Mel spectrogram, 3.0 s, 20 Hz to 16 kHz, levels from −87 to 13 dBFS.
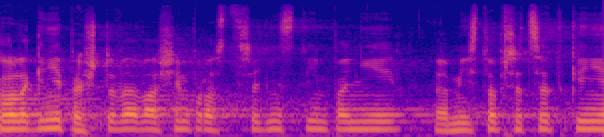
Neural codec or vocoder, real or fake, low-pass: none; real; 14.4 kHz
